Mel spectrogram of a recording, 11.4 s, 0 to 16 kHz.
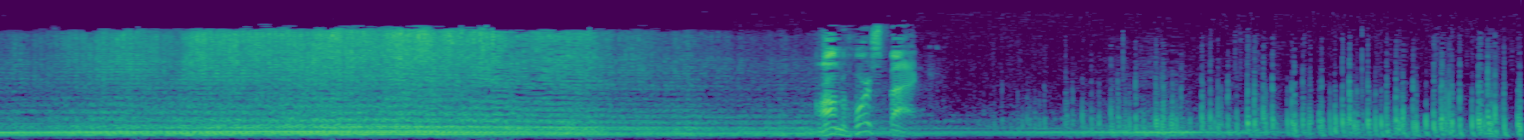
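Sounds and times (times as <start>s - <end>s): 
propeller airplane engine droning: 0.0s - 11.4s
speech: 6.3s - 7.0s.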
